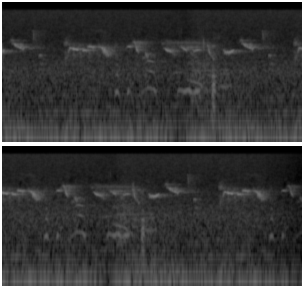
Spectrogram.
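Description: Birds chirping in short, high, falling calls that repeat several times a second throughout, over a steady low rumble.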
